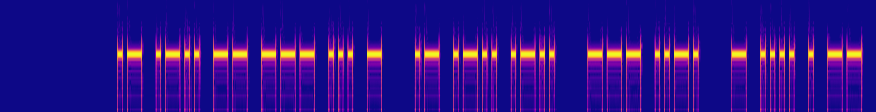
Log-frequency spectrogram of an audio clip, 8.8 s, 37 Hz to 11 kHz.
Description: Morse code, heard as a keyed tone, about 25 wpm, 700 Hz. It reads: ALMOST ALL OF THEM
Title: Sentences from Top 1500 Words 25wpm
